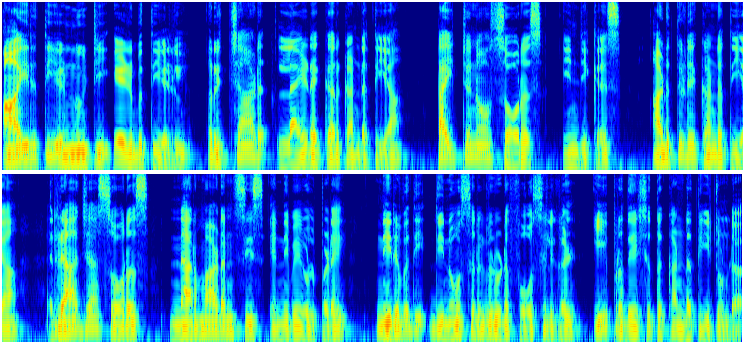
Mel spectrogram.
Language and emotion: Malayalam, neutral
